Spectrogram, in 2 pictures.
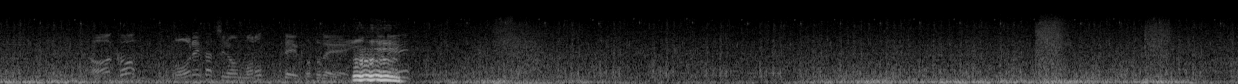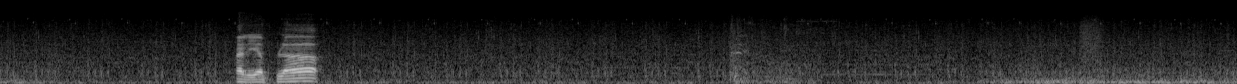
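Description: A horse's hooves thud steadily on soft ground.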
